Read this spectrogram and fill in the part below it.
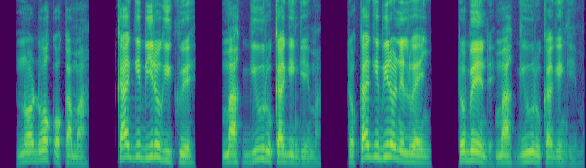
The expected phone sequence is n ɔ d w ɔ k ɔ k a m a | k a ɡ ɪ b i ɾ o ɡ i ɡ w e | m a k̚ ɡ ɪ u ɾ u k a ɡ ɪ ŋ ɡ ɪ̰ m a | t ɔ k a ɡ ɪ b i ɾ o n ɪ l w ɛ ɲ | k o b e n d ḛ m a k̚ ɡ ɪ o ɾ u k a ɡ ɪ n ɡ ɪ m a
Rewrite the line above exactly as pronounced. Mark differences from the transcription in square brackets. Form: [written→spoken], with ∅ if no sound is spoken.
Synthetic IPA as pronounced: n ɔ d w ɔ k ɔ k a m a | k a ɡ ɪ b i ɾ o ɡ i [ɡ→k] w e | m a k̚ ɡ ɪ u ɾ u k a ɡ ɪ ŋ ɡ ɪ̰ m a | t ɔ k a ɡ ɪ b i ɾ o n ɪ l w ɛ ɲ | [k→t] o b e n d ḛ m a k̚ ɡ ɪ [o→u] ɾ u k a ɡ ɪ [n→ŋ] ɡ ɪ m a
